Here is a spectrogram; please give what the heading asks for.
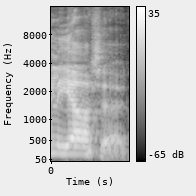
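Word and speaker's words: Liotta: screen yeah um with Ry I wanted to pronounce Ray's um surname as ler and that's not ray ray leot ray leata when you said Ray lawyer that sounds like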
